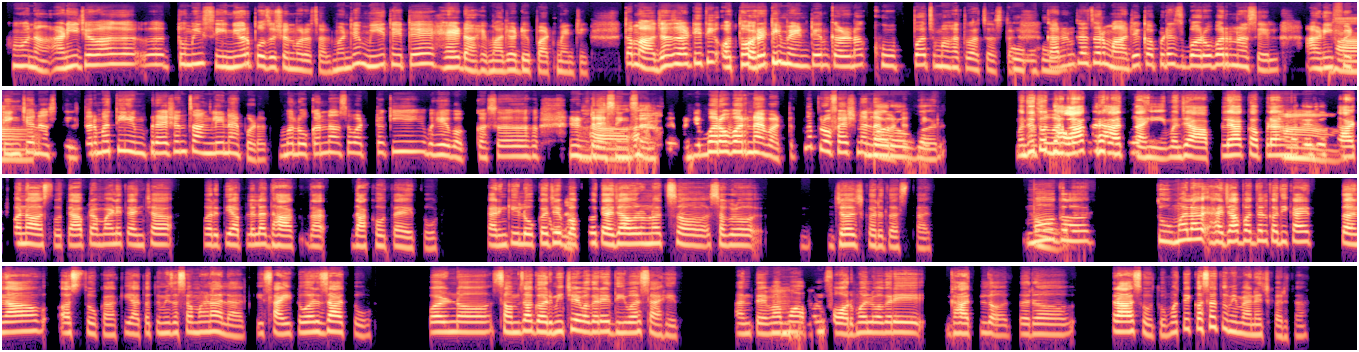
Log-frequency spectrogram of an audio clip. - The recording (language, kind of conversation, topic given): Marathi, podcast, आरामदायीपणा आणि देखणेपणा यांचा तुम्ही रोजच्या पेहरावात कसा समतोल साधता?
- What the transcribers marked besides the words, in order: other background noise; chuckle; in English: "फॉर्मल"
